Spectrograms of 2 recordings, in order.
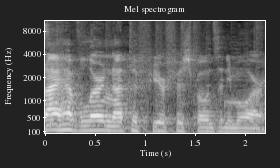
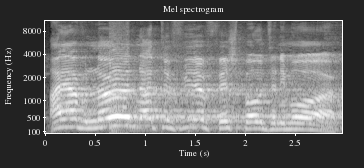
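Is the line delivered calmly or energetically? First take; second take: calmly; energetically. First: It is said in a plain, low-energy way. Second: It is said with lots of energy and gusto.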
